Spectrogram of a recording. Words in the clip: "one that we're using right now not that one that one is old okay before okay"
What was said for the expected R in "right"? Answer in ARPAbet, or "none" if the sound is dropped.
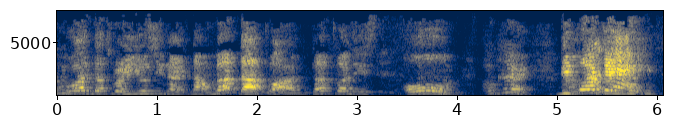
L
